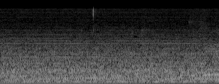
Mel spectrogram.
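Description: Steady room hum and hiss, with a faint short click about a second in.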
